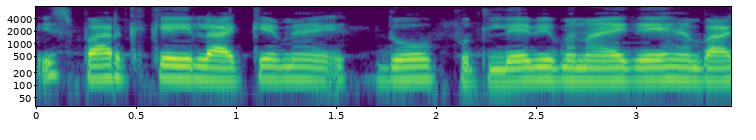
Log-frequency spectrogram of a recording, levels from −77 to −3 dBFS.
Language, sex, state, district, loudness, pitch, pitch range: Hindi, male, Chhattisgarh, Kabirdham, -18 LUFS, 135 Hz, 130-145 Hz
